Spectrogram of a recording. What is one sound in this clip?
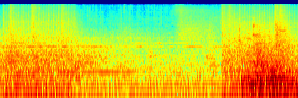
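A heavy lever clunks into place.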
